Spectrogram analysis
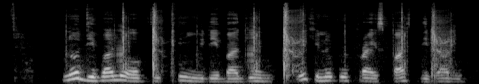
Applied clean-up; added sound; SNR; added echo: neural mask model RNNoise.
